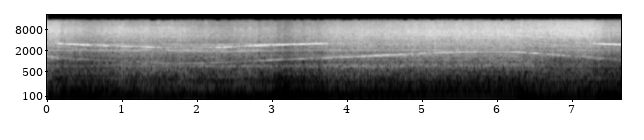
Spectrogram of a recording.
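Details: IMC Magnetics 400Hz vaneaxial aircraft fan run from a drill-driven generator; loud even rushing whir with high whine drifting slightly in pitch; spinning fast and smooth, healthy.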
